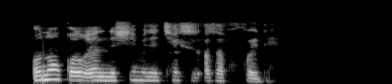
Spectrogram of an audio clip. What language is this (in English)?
Uyghur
